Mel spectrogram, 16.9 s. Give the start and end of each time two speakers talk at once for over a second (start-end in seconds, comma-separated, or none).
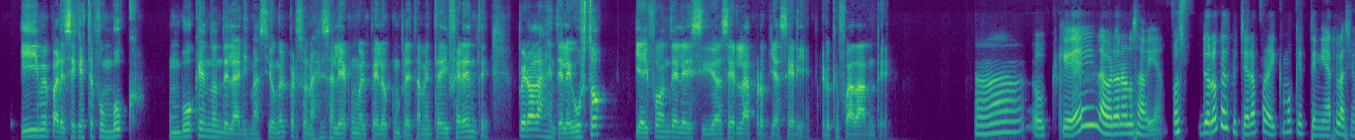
none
